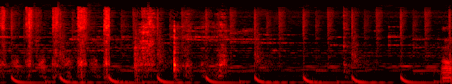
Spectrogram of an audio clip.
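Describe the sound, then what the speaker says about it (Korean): Knife thinly slicing the green part of a leek on a cutting board in quick, steady strokes, about ten even cuts, close and crisp with no talking. "이 부분을 실파처럼 얇게 썰어서 사용합니다"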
